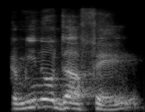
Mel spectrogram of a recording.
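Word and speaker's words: Caminho da Fé: is Brazil 135 uh is that the right pronunciation Camino De Fe is that right yeah yeah you got it right Camino duffe the path of Faith so it's a pilgrimage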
